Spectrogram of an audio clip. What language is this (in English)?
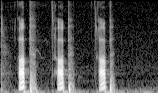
Danish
